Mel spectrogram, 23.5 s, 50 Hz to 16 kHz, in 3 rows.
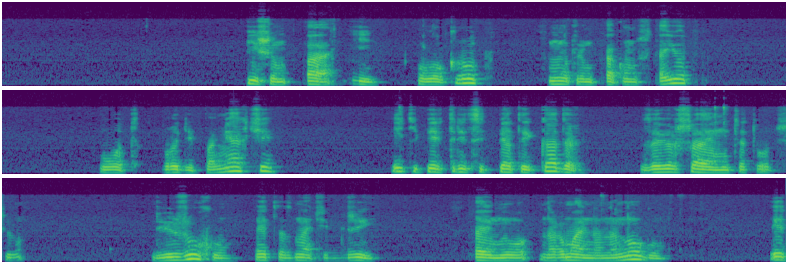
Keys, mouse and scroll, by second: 2.9 a, 3.2 i, 5.6 click, 14.0-14.9 scroll up 1, 14.9 click, 18.6 g, 22.3 click, 22.8-23.2 scroll down 1.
